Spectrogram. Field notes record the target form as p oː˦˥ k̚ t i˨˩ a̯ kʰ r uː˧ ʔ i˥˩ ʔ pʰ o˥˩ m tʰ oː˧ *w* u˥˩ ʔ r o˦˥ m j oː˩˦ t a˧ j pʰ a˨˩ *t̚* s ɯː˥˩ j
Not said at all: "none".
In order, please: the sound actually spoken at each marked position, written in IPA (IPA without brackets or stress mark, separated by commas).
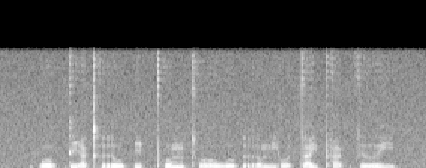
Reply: w, k̚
